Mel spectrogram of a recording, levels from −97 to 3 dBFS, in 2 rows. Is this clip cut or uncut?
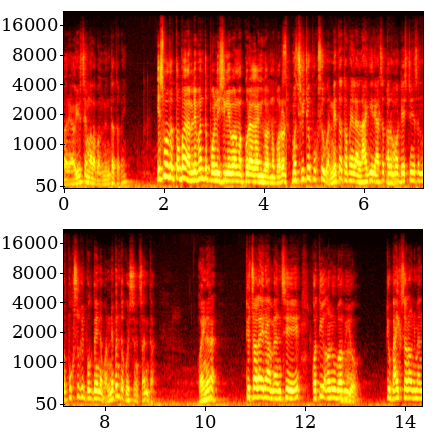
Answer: cut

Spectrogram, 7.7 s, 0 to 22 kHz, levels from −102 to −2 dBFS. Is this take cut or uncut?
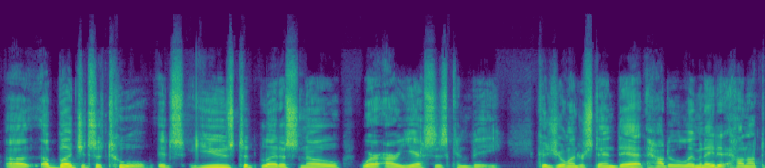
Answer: cut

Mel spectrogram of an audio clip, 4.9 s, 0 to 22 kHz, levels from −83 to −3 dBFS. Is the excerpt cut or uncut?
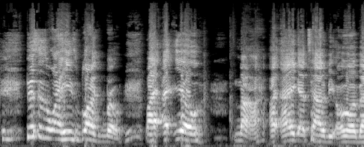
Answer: uncut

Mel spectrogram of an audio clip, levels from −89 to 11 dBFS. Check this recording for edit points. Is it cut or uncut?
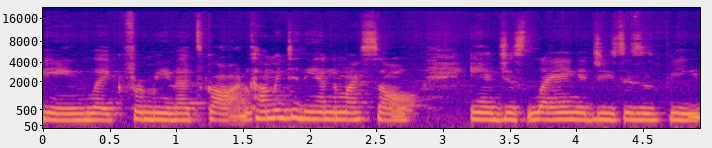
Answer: cut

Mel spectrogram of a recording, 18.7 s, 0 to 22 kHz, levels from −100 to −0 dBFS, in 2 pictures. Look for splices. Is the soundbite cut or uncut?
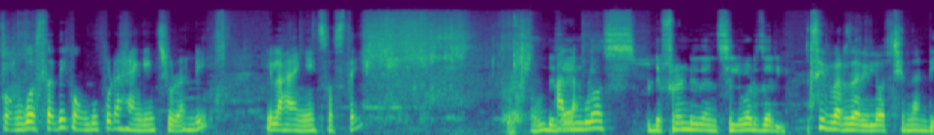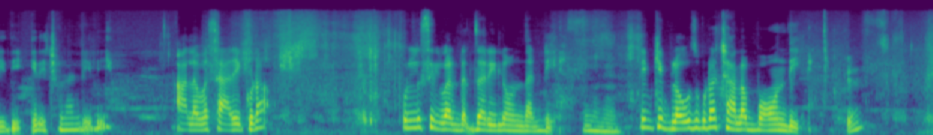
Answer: uncut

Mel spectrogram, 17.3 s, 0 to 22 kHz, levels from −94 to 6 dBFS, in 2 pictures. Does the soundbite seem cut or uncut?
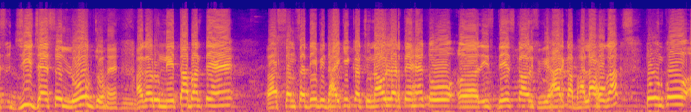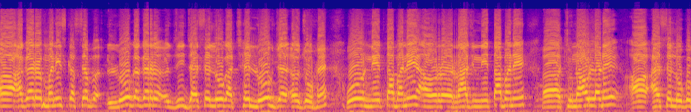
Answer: uncut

